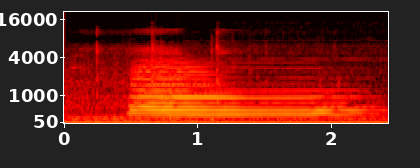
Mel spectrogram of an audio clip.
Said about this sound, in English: the train's already made its way around again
